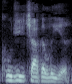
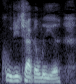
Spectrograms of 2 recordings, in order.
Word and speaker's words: Kujichagulia: regular page you'll see the banner for today cooi chakala is how you pronounce it kuoi chakala selfdetermination the second day of K Quanza U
